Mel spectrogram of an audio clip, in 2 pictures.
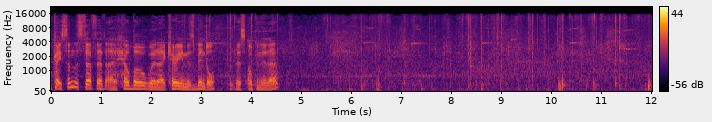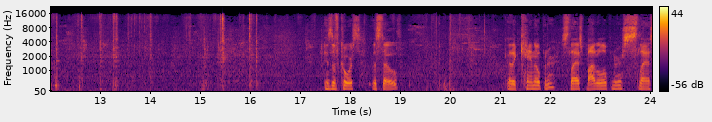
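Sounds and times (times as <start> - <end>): cloth rustling: 2.7 - 17.5.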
